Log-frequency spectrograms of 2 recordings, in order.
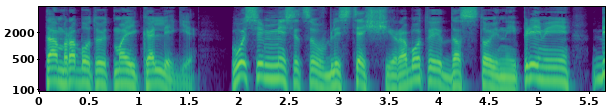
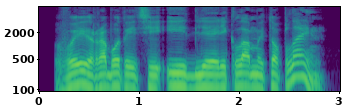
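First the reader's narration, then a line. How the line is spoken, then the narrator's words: Calm question. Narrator (Russian): спокойно спросил я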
